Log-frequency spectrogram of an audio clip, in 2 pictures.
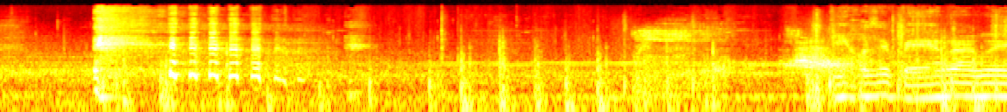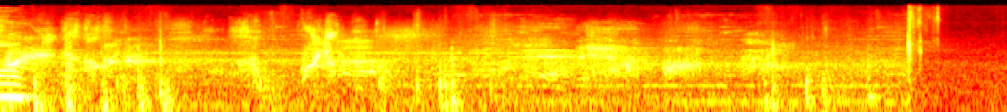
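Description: A young man laughs and talks with animation close to a microphone.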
